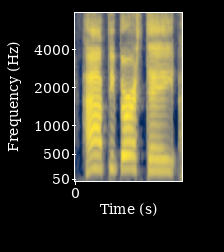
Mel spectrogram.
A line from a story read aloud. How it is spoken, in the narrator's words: Sebastian screamed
